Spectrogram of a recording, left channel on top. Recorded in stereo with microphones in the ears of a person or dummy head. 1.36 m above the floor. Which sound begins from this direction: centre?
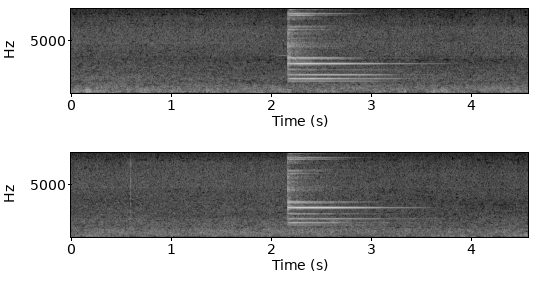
A chime, at 2.2 s.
